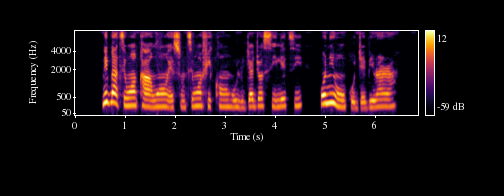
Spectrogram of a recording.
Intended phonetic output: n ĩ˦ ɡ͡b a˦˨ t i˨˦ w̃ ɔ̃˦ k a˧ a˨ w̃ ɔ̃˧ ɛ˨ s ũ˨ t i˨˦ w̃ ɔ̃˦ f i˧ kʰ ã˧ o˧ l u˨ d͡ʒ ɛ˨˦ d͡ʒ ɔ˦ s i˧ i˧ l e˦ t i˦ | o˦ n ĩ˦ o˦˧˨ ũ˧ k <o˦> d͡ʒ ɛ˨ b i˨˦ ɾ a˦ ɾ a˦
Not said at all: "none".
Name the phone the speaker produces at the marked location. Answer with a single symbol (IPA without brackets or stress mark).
o˨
